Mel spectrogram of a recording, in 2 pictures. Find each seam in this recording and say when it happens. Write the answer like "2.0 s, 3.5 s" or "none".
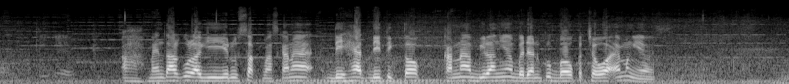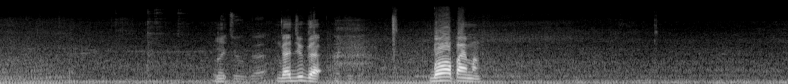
none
